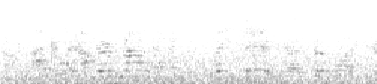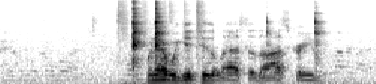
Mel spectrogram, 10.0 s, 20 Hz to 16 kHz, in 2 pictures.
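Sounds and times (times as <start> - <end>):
spoon clinking on plate: 6.6 - 7.3.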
